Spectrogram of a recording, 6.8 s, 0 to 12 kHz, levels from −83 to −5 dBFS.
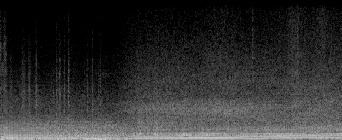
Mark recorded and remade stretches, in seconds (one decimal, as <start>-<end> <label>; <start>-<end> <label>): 0.0-0.7 remade; 0.7-6.8 recorded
